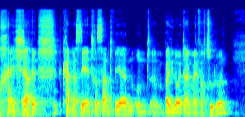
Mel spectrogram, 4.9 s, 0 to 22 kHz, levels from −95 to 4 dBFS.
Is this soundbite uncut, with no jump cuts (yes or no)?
yes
